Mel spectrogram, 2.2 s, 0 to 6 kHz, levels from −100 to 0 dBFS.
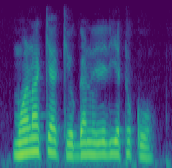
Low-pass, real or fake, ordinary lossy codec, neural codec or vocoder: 5.4 kHz; real; none; none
